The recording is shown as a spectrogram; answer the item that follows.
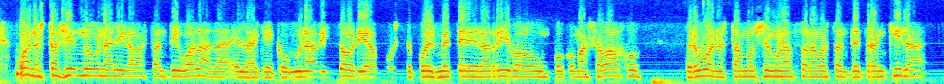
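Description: Moderate-paced man with a high pitch and fairly even intonation, against noticeable background noise. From A Coruña, Spain. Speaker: amateur footballer and student. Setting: phone call.

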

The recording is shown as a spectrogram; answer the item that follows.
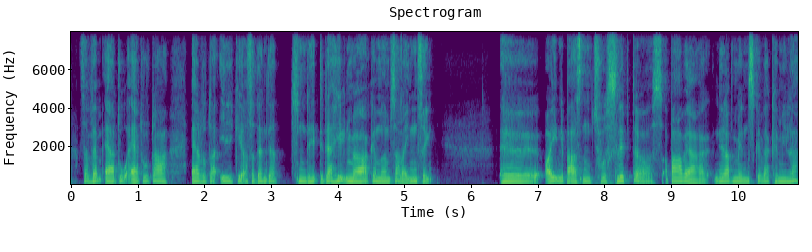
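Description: A woman talks in a plain, everyday voice at a fairly quick pace. Her pitch sits fairly low. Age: 40s. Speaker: former sect member and activist. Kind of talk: interview testimony.

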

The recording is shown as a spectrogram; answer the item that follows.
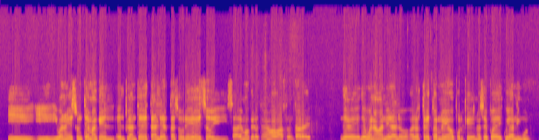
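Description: A man's medium-pitched voice at a moderate pace, with fairly even intonation and very even loudness. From Argentina. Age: 30s. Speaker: footballer. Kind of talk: interview.

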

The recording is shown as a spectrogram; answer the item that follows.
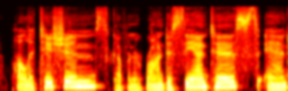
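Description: A woman's fairly low, ordinary speaking voice at a moderate pace, with ordinary pitch variation and a dry, close sound with no echo. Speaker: podcast host. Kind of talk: interview for news podcast.

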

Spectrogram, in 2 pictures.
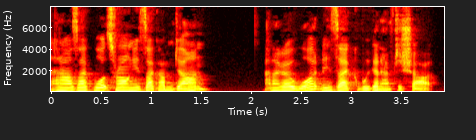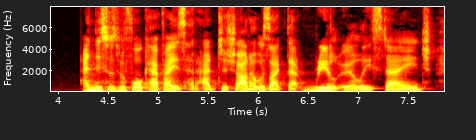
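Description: A woman with an Australian accent talks at a very fast pace. Her pitch is medium, with ordinary variation. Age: 30s. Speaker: nutritionist and author. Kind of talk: casual chat. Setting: online call. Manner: animated.

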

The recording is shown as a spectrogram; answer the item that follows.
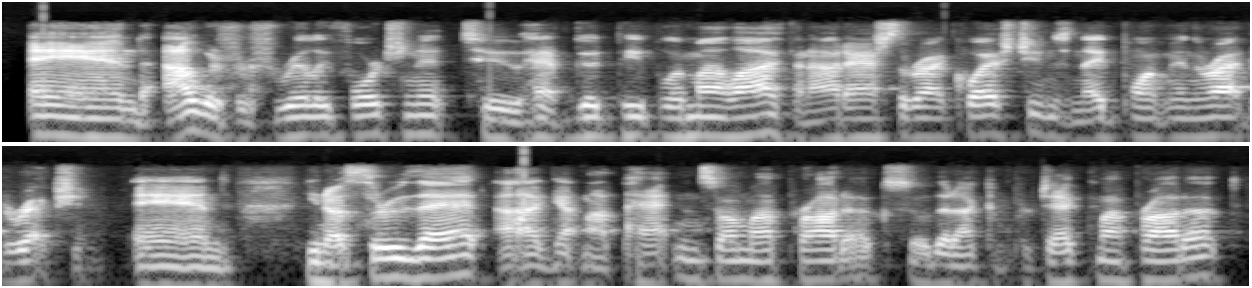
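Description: A man with a West Texas accent at a moderate pace. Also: medium pitch for a man, fairly even intonation. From West Texas, near Abilene. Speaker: inventor and business owner, Air Force veteran. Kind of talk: radio interview. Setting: remote call.

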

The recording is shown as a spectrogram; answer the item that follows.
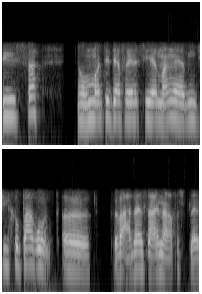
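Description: Her pitch sits at a medium level for a woman, with ordinary variation. The pace is moderate. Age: 40s. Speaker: caller. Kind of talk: phone-in call.

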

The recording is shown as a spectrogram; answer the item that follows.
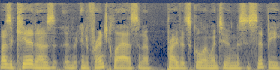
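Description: Somewhat breathy, a man speaks at a very fast pace and fairly high pitch. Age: 50s. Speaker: licensed professional counselor. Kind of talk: interview. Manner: halting.

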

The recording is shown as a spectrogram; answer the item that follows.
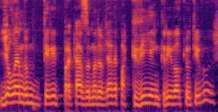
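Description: A man's voice with a fairly high pitch. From Portugal, Santarém. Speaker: podcast host. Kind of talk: casual chat.

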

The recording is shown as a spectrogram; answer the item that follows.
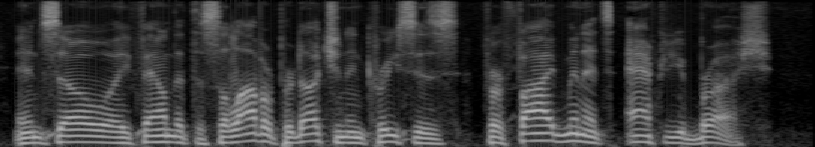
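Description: A man with a normal speaking voice, medium pitch, ordinary pitch variation and hardly any pauses. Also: moderate pace. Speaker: radio host. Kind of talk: casual chat. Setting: studio.

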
